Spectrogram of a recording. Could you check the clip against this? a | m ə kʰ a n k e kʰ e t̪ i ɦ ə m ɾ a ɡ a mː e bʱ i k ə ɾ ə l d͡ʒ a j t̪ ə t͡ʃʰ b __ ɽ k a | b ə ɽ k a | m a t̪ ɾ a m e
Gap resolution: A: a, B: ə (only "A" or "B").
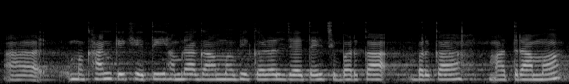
B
